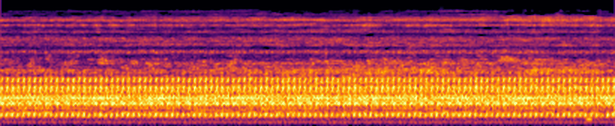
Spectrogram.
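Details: Steady loud mechanical hum with fast pulsing buzz from a jet nebulizer compressor running continuously, delivering gentamicin-saline through a child-sized mask to a rabbit with upper respiratory infection.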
